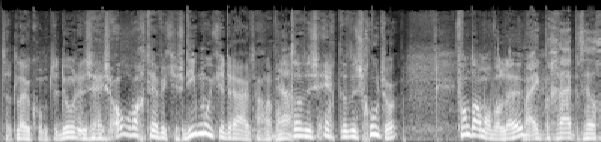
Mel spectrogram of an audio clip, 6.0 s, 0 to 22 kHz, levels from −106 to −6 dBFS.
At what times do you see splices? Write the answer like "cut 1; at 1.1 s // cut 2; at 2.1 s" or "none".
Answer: cut 1; at 1.8 s // cut 2; at 4.5 s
